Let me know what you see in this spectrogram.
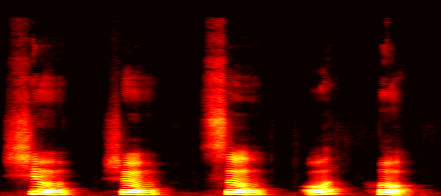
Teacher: वायु मुख से रगड़ खाकर ऊष्मा पैदा करती है, अर्थात उच्चारण के समय मुख से गर्म हवा निकलती है। जब हम इन व्यंजनों का उच्चारण करते हैं तो मुख में एक क्या होती है, रगड़ होती है और उस रगड़ से मुख से एक गर्म हवा निकलती है।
